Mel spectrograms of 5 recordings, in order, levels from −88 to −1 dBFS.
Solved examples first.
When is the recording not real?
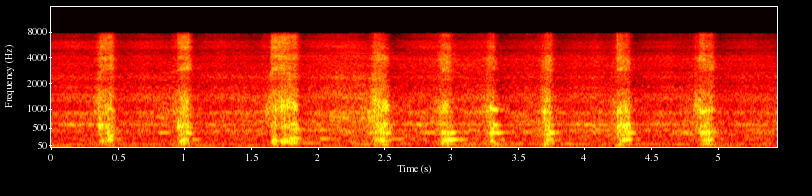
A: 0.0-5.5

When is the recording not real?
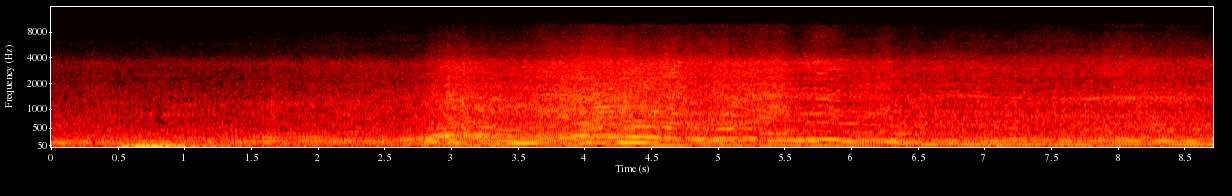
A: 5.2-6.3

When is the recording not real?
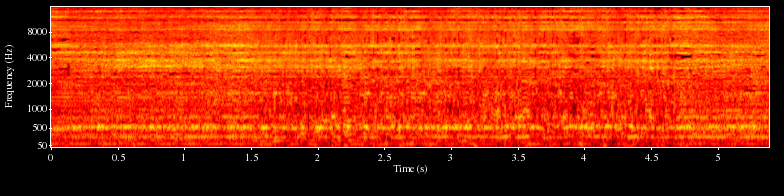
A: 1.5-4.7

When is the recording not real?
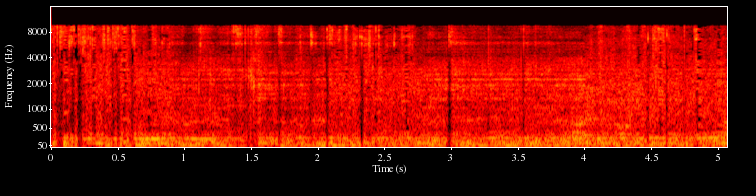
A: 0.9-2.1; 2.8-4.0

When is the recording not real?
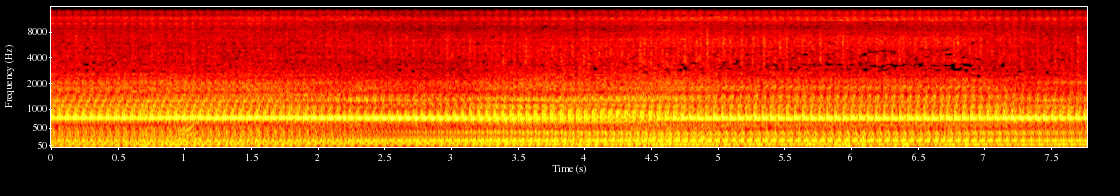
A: 0.7-2.2; 3.8-6.7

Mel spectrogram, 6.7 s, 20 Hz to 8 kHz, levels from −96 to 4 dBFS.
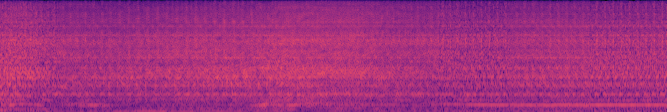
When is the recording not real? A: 0.6-4.4; 5.1-5.9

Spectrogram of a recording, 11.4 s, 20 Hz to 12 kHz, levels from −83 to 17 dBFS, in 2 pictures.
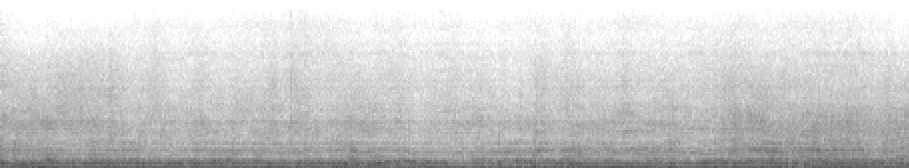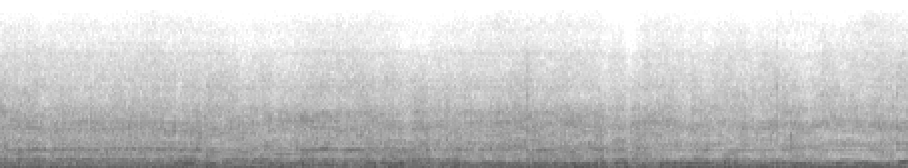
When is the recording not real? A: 0.0-5.1; 5.6-6.0; 6.7-11.4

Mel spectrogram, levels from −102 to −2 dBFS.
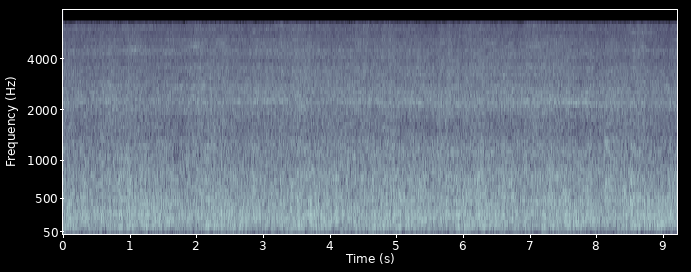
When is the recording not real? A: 6.7-7.6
